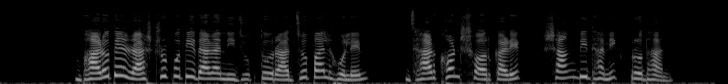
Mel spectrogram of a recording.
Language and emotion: Bengali, neutral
